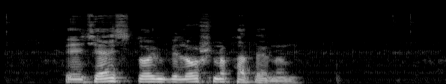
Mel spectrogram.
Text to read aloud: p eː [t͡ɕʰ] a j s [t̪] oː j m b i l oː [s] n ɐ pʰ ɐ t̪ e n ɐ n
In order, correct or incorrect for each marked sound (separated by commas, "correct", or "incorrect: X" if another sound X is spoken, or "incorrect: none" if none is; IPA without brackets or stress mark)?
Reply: incorrect: t͡ɕ, correct, incorrect: ʂ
